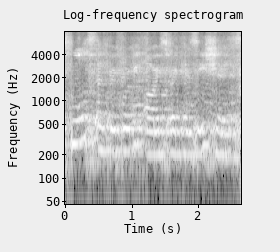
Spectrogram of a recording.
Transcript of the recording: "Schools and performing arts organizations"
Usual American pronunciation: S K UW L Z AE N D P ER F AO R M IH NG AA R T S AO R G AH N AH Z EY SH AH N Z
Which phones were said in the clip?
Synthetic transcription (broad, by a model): S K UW L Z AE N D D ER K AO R IH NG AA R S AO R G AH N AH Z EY SH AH N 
